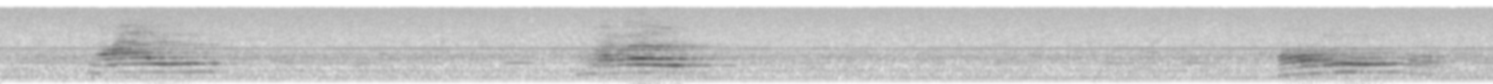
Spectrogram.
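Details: Female house cat Sofie with her sock toy calls three times, roughly every three seconds. The meows are short and rich in harmonics, and the last one starts lower and rises. A quiet room hum runs throughout.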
